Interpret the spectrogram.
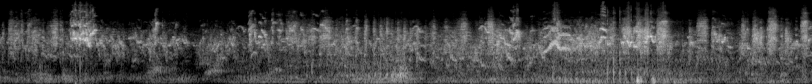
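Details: Parrots chirping as they eat, recorded February 25, 2024; a constant tangle of high twitters and scratchy squawks from several birds, growing busier and louder toward the middle.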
